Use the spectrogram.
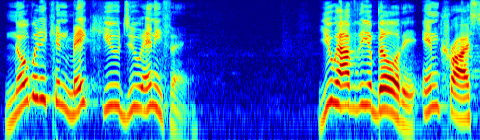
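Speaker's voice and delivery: usual speaking voice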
